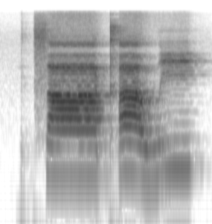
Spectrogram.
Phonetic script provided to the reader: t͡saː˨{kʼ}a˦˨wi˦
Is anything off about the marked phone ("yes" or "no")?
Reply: no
